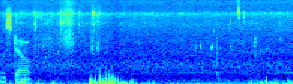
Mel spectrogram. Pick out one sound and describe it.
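A duck dabbles its bill in water.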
